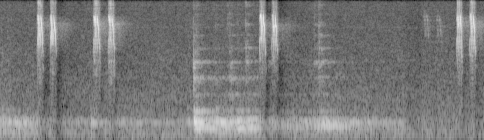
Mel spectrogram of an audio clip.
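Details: Velvet-fronted nuthatch, a training recording for competition birds, giving sharp high paired chips in short bursts spaced about half a second to a second apart, with a low murmur and soft rustling underneath.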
